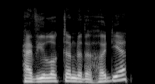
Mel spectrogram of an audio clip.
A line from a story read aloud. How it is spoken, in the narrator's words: I asked him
